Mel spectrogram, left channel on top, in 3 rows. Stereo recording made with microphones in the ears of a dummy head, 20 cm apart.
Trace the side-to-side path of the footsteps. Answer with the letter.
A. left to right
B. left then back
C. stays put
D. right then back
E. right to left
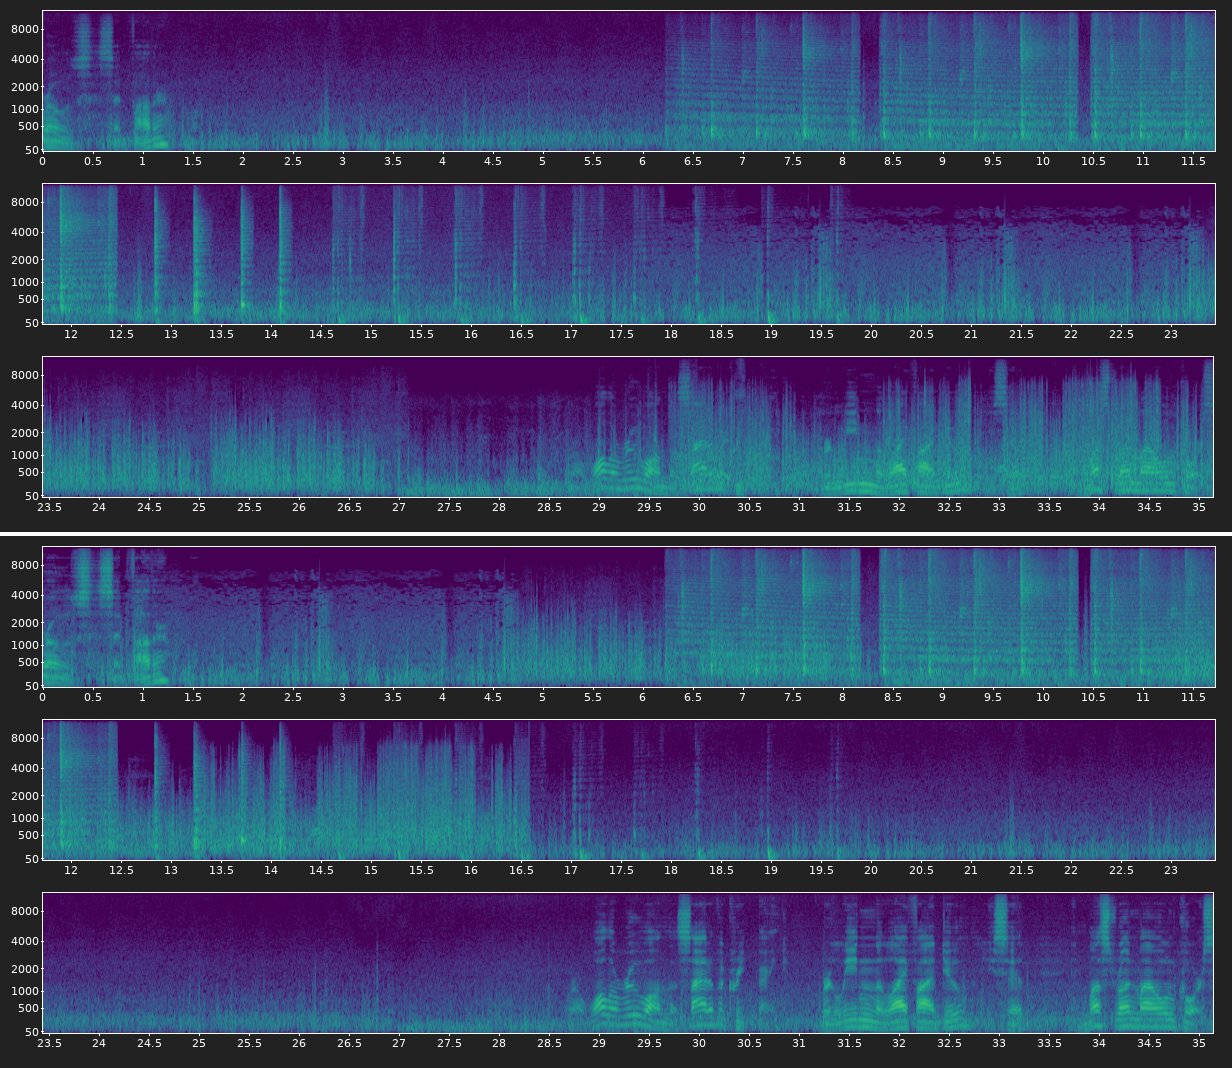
E.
